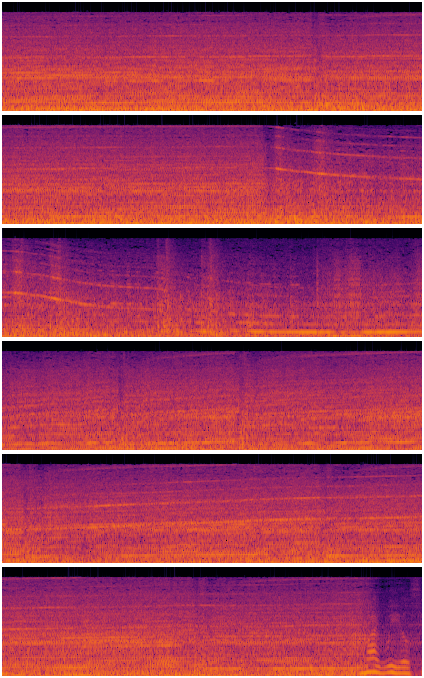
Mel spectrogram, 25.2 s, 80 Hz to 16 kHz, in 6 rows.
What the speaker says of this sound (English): Oh, listen to that. For a V6, man.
